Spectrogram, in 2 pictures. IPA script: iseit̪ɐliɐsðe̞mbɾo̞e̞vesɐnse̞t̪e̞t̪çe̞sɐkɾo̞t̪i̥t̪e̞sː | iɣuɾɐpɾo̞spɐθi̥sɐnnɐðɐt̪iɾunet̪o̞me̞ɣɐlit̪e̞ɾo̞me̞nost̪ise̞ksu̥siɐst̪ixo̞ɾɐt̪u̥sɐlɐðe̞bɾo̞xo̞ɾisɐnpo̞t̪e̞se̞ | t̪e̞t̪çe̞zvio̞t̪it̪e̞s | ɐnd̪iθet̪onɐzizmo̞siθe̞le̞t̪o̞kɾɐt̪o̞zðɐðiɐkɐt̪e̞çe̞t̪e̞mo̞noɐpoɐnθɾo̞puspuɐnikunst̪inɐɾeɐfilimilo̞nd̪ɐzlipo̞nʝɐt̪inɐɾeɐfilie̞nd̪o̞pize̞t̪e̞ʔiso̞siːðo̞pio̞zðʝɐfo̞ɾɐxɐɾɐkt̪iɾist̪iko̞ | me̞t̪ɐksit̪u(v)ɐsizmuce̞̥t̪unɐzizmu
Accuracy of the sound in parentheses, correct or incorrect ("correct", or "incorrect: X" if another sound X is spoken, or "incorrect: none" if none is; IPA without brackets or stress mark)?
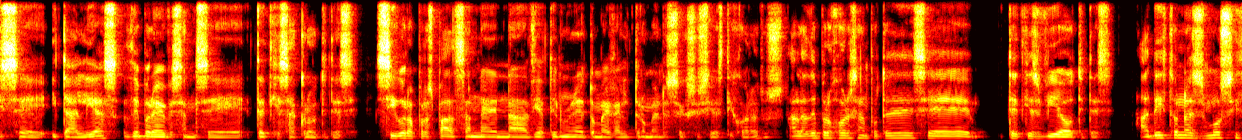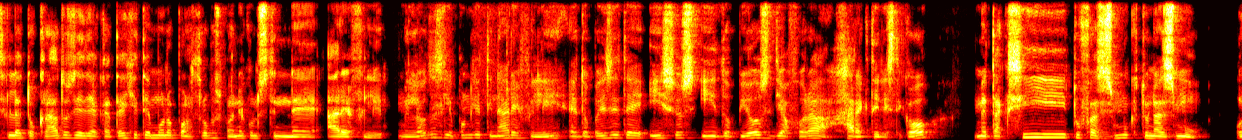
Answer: incorrect: f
